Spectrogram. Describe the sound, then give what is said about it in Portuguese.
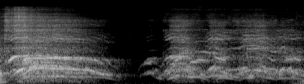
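A group of young students yells loudly together in a chant-like bellow during university hazing (praxe), breaking off for a brief pause before a second round of ragged shouting rises up again. “Agora, o que me dá raiva são estes berros que as pessoas da praxe adoram, que são os berros mais nojentos que eu já ouvi e são berros.”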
